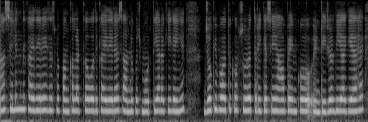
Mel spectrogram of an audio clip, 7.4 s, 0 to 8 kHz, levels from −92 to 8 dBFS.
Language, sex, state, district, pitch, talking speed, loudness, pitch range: Maithili, female, Bihar, Purnia, 285 Hz, 275 wpm, -27 LUFS, 280-295 Hz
